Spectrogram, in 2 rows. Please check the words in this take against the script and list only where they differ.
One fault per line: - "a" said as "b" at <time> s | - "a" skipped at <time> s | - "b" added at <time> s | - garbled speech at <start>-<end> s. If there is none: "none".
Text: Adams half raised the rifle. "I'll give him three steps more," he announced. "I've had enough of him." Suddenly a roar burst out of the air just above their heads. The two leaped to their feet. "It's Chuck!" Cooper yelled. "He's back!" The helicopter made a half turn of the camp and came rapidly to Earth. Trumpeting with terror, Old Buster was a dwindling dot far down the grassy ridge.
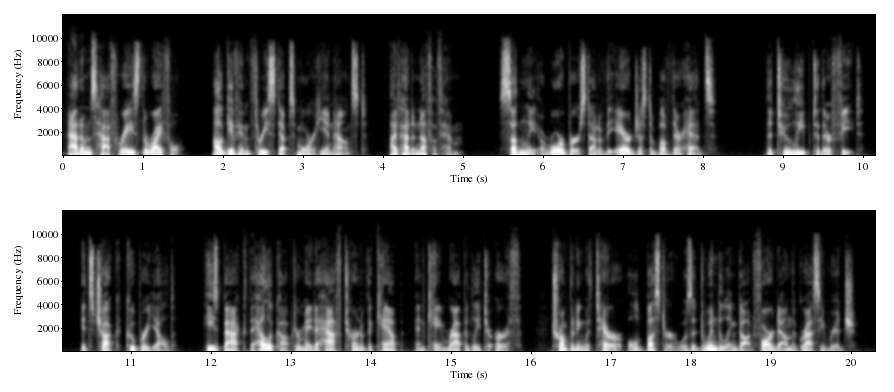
none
